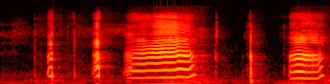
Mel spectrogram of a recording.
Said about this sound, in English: While the cat cries, background.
